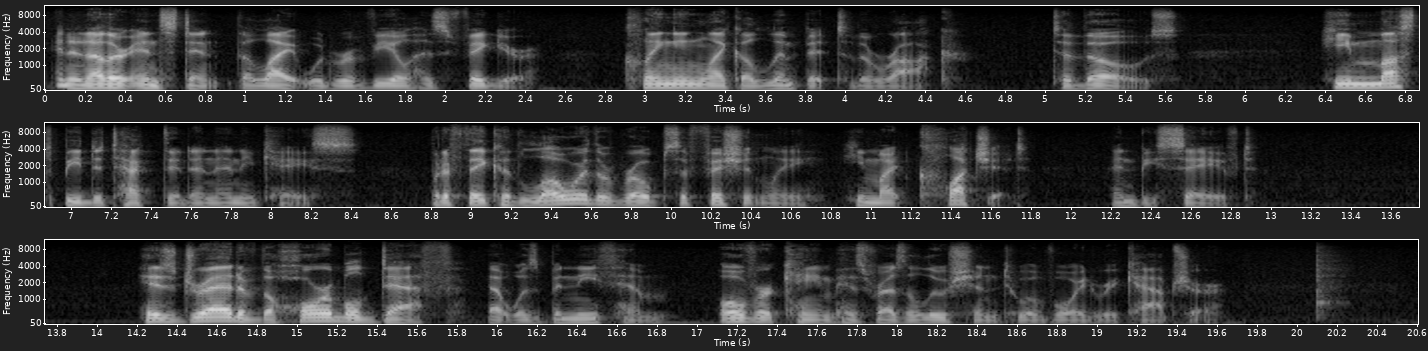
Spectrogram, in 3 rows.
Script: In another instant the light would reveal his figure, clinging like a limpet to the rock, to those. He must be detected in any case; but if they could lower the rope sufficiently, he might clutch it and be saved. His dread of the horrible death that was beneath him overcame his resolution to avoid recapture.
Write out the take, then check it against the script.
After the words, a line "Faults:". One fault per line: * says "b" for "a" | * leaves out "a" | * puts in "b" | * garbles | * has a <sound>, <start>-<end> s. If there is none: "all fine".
In another instant the light would reveal his figure, clinging like a limpet to the rock, to those. He must be detected in any case; but if they could lower the rope sufficiently, he might clutch it and be saved. His dread of the horrible death that was beneath him overcame his resolution to avoid recapture.
Faults:
* has a tap, 20.1-20.3 s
